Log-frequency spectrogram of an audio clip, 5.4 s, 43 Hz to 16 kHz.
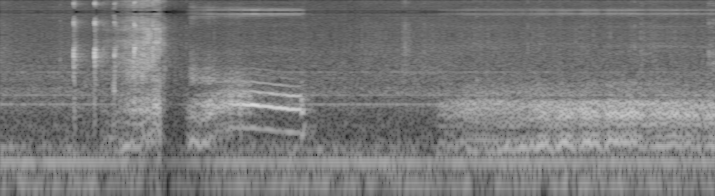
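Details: A male F3B Savannah kitten, Ernie, gives a short, tense, tonal growl that slides slightly downward as he fearlessly confronts a bird toy, with people talking nearby.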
